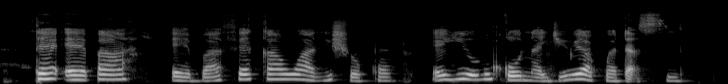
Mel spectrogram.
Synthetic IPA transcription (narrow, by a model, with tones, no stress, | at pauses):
tɛ˦ʔɛ˧ba˦ | ɛ˦˨ba˨˦fɛ˦ka˦wa˦˨nĩ˨˦ʃɔ˨kã˧ | ɛ˧ji˦o˧ɾu˦kɔ˧nã˨i˨d͡ʒi˨˦ɾi˦a˦˨k͡pa˨da̰˨si˨˧˦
